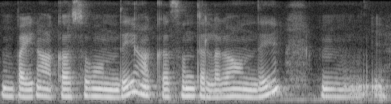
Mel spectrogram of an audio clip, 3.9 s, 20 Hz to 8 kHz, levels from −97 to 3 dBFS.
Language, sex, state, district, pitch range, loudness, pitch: Telugu, female, Andhra Pradesh, Visakhapatnam, 165-180 Hz, -17 LUFS, 170 Hz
